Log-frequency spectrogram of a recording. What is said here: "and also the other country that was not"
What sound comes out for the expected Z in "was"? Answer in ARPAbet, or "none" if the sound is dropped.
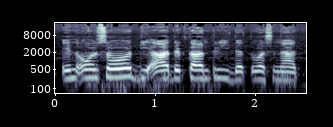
S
